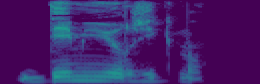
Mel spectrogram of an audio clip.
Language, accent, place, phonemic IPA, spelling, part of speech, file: French, France, Lyon, /de.mjyʁ.ʒik.mɑ̃/, démiurgiquement, adverb, LL-Q150 (fra)-démiurgiquement.wav
- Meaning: demiurgically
